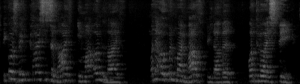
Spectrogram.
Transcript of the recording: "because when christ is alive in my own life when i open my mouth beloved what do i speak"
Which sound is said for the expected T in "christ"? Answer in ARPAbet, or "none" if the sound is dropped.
none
